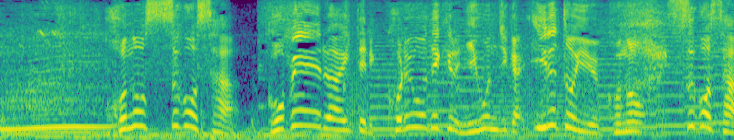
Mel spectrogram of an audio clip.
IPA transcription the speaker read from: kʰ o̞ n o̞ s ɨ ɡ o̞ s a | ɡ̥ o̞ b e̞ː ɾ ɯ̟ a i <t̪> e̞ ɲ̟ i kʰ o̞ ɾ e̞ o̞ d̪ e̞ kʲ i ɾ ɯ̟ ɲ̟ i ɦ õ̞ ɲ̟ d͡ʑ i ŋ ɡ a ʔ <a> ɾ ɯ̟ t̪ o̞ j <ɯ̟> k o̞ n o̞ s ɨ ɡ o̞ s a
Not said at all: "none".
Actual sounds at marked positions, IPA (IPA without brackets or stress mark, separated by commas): t̪, i, ɯ̟ː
